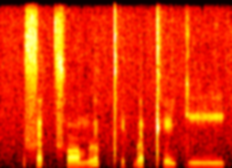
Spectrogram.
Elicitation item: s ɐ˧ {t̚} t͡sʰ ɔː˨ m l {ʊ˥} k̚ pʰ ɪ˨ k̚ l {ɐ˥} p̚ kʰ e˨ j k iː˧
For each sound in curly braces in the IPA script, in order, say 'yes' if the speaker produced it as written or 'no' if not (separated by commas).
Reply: yes, yes, yes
